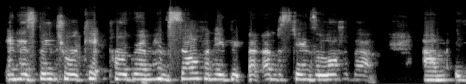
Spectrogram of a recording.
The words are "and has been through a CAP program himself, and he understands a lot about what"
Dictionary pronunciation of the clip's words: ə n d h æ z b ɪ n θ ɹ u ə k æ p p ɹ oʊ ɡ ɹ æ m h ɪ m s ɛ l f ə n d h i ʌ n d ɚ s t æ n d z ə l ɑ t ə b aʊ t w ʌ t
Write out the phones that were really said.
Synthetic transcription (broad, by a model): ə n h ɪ z b ɪ n θ ɹ u ə k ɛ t p ɹ oʊ ɡ ɹ æ m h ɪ m s ɛ l f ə n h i ʌ n d ɚ s t æ n d z ə l ɑ t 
